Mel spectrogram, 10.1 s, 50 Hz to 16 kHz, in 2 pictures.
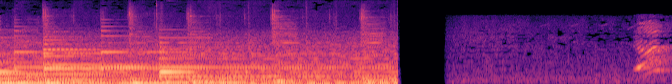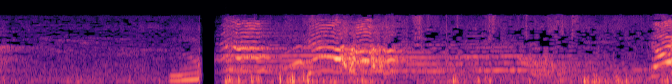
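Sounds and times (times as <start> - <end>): child's rising cry: 6.7 - 9.2
children shouting and squealing: 6.7 - 10.0.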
